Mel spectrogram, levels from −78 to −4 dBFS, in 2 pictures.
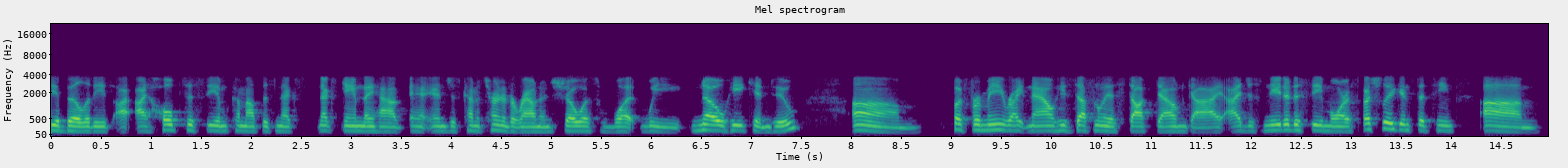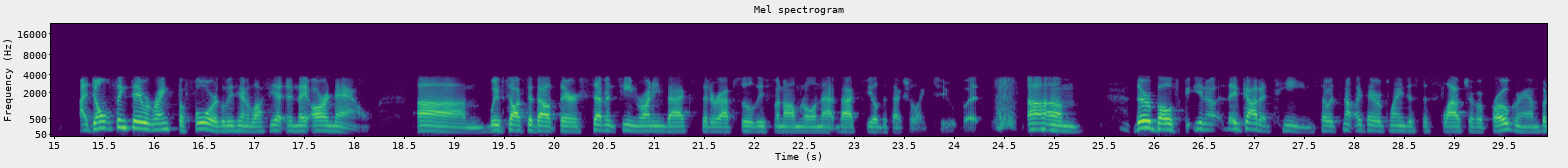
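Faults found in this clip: Nothing to flag on this speech clip: the narrow telephone band with nothing above about 3.7 kHz is just what ordinary G.711 telephone coding sounds like at 64 kbps, so there's nothing here to chase.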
